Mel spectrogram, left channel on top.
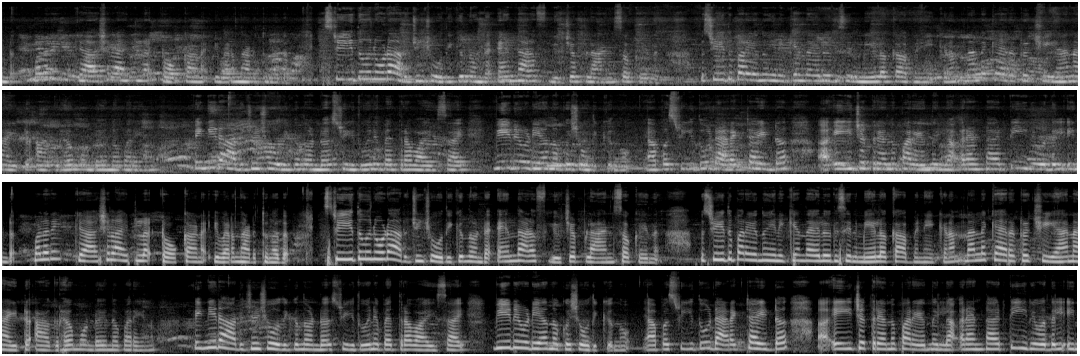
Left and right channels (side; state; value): both; normal; correlation 0.36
